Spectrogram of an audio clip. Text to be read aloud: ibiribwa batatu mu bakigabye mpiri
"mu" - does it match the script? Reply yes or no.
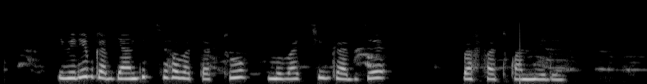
yes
